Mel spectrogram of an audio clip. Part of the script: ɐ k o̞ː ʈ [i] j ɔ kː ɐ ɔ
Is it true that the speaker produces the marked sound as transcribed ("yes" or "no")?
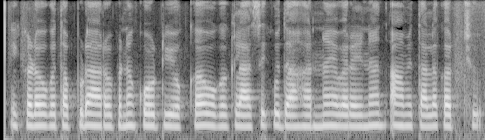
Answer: yes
